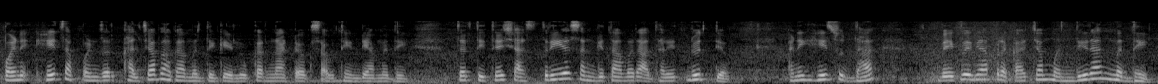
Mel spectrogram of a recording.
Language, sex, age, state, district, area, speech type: Marathi, female, 60+, Maharashtra, Kolhapur, urban, spontaneous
